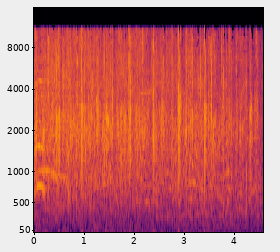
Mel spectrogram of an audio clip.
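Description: A live audience of non-smokers claps steadily for several seconds, a dense wash of many hands at moderate volume that holds fairly even before easing slightly at the end, with no one speaking.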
